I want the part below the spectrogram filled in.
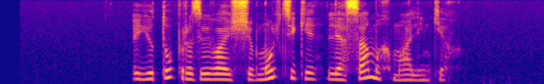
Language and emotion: Russian, neutral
